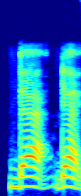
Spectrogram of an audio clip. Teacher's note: Jadi jangan ada nafas, ya, yang ngalir ketika mengucapkan hurufnya. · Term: huruf dal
